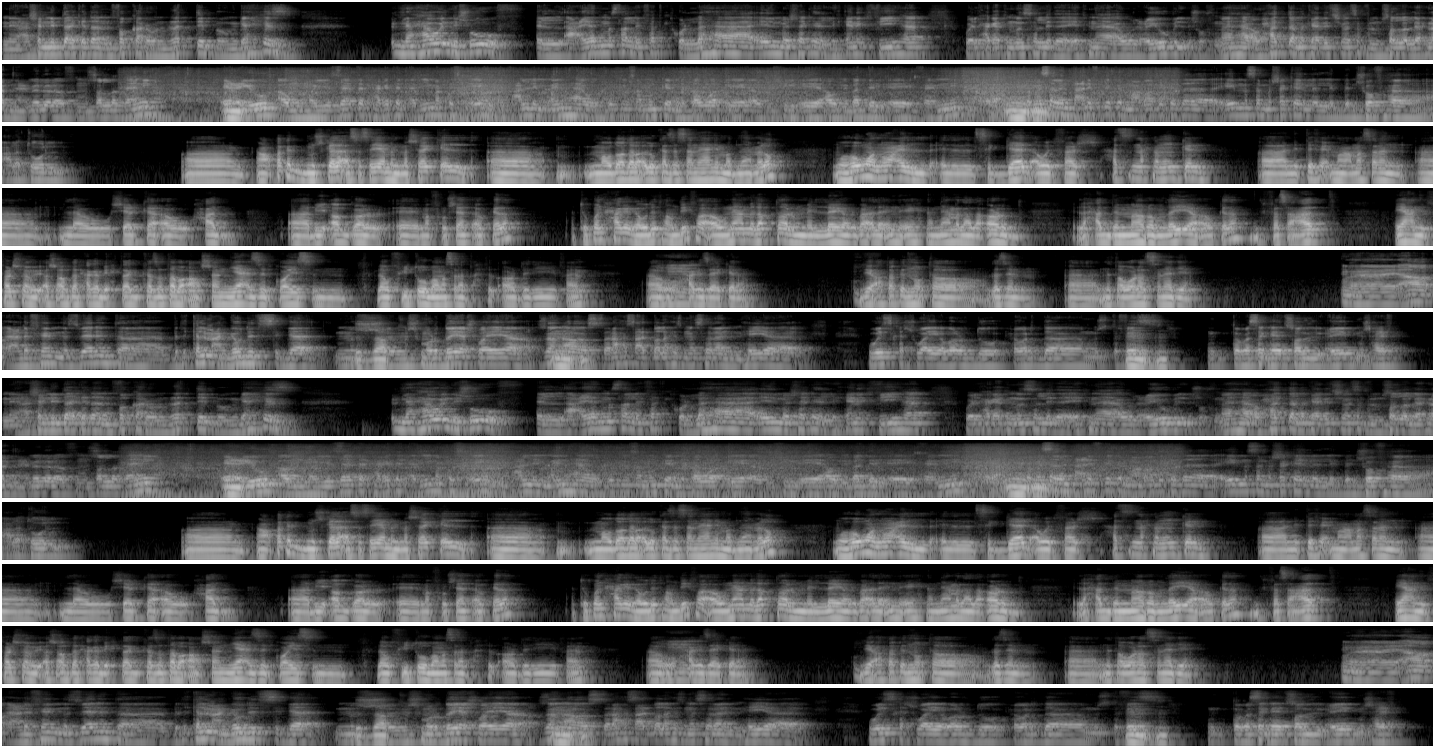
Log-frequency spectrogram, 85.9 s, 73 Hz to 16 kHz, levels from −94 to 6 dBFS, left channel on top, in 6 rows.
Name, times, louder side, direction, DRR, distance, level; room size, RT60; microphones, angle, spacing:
voice 1, 0.0-2.9 3.9-5.1 5.3-9.3 9.6-16.1 16.5-24.0 24.5-29.3 63.8-64.3 65.7-65.9 66.3-66.4 70.6-79.6 80.2-83.1 83.6-85.5, left 2 dB, 50° left, 3.1 m, -38 dB
sound 1, 15.5-26.1, left 3 dB, 75° left, 4.5 m, -44 dB
voice 2, 24.3-24.8 30.4-36.4 36.9-40.7 41.2-45.3 45.8-48.1 48.7-53.2 53.7-56.2 56.9-63.1 63.7-64.8 65.8-67.6 67.9-69.2 75.0-75.5 77.0-77.4 82.8-83.2, left 2 dB, 25° left, 0.7 m, -31 dB
13.5 x 10.0 x 6.2 m
head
